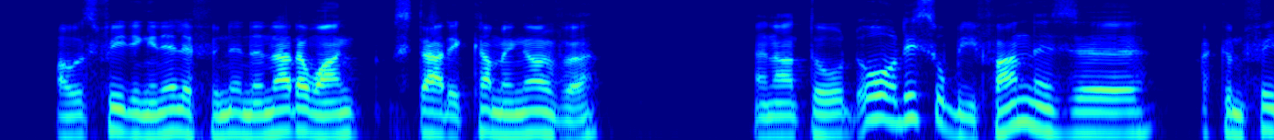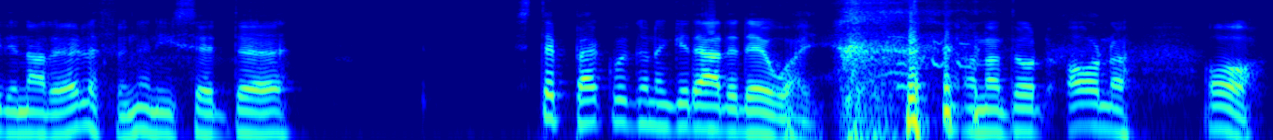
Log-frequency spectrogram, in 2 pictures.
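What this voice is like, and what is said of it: Put-on accent, poorly maintained. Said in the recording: “I'm struggling to maintain this ... terrible, ... Terrible, probably quite racist accent.”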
